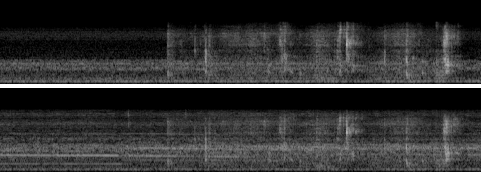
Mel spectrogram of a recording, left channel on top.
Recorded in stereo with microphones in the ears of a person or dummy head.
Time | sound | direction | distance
1.7 | chewing | 10° left (ahead or behind) | 3 m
